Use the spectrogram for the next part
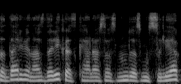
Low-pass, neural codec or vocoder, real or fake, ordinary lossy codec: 10.8 kHz; none; real; Opus, 16 kbps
